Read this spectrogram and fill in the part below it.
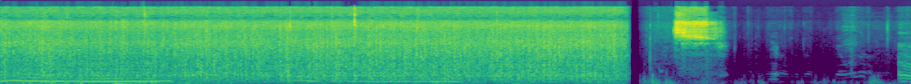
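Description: Heavy rain pours down on a field where sheep are kept, a dense, loud, steady hiss with a voice murmuring underneath, then cutting abruptly to near silence with a few faint sounds at the end.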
